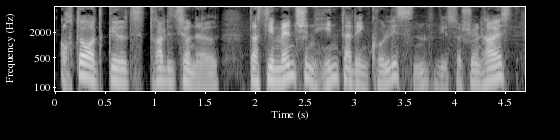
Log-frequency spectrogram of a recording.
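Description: A man's voice: medium pitch, dry recording. A man hosting a radio show, reading a news commentary aloud. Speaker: radio host.

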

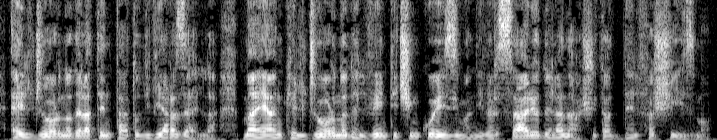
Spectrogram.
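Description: A man with an Italian accent giving a measured, dramatic historical narration for radio theatre, slowing and dropping his voice for emphasis. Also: lowish voice, animated, warm tone. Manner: measured, slows and drops for emphasis. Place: radio studio.

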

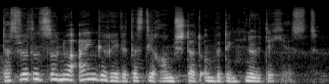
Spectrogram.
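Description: A low-pitched, determined daughter. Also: female voice, animated, a little fast, darkish tone. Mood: earnest, urgent. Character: determined adult daughter, idealistic, quietly rebellious. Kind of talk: 1970s German radio play acting.

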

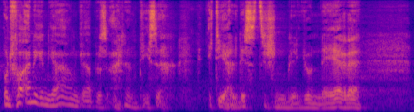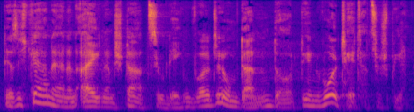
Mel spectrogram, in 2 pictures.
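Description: An actor playing a shady, condescending crime boss in a radio thriller, with a husky, gravelly voice and a smug, wordy manner. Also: male voice, fairly low pitch, heavily acted. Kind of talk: radio crime drama acting.

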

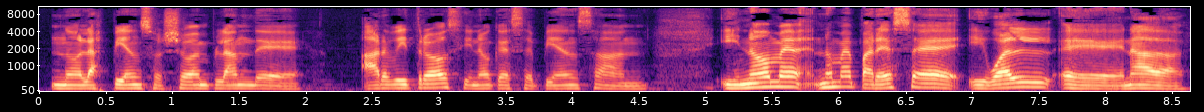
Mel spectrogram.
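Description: Clear-voiced, reflective Argentine man. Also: mid-range voice. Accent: Argentine Spanish. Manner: hesitant, reflective, self-correcting. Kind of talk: informal intellectual discussion.

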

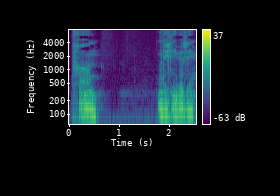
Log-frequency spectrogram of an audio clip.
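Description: An actor playing a cynical, self-assured police detective in a radio crime drama, with a dry, sardonic manner. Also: male voice, medium pitch, fairly even intonation, slow, vocal fry, breathy edge, exaggerated voice. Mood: defensive, calm.

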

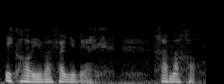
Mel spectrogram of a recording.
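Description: An elderly woman lying in a hospital bed, her voice very mellow and soft-edged over faint noise. She chats wistfully and kindly, musing and correcting herself, in the style of a Dutch radio drama. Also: extremely low pitch, fairly quick, poor audio. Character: wistful, chatty elderly bedridden female patient. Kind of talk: Dutch radio play acting.

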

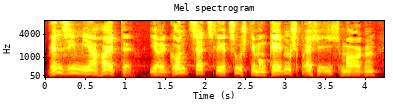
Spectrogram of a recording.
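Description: Commanding party boss, bright hard voice. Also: male voice, mid-range voice, lively intonation, measured pace. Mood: cool, controlled. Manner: authoritative, curt, clipped orders. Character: commanding male party boss, cool, hard-headed, unsentimental. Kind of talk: German radio drama acting.

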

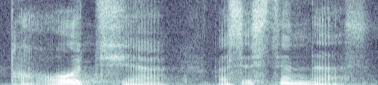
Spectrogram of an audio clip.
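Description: An actor playing an excitable, evasive newspaper editor in a radio play, very expressive in delivery. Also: male voice, sits low, slow, vocal fry, exaggerated voice. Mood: baffled. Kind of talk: German radio play acting.

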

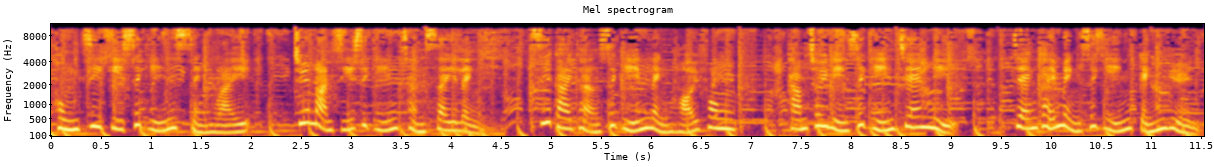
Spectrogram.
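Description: Higher-voiced woman announcing over music. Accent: Hong Kong Cantonese. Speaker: announcer reading drama credits. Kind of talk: scripted radio announcement. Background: clear music.

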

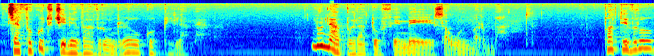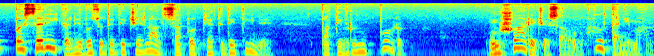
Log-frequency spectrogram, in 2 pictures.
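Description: An actor playing a commanding pastor who hunts the devil, speaking in an emphatic, oratorical radio theatre manner. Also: male voice, medium pitch, huge pitch swings, gravelly, dark tone. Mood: probing, intense. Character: commanding, certain male pastor hunting witchcraft and the devil.

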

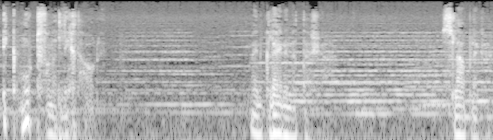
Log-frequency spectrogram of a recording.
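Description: A man's voice: deep voice, slow, pauses often, over loud music. An actor playing an earnest, lovestruck prince in his thirties in a radio play, fervent and sometimes hesitant. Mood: tender, fervent.

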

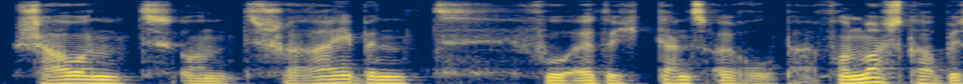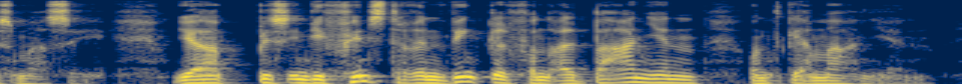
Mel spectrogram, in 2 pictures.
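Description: An actor playing an admiring eulogist in a radio play, with rhetorical, literary phrasing. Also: male voice, fairly low pitch, creaky, full character voice. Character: admiring male eulogist of a famous writer.

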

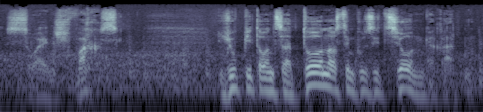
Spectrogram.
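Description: A man's voice: on the low side, expressive, normal speed, lightly acted. Man playing scornful professor over vehicle noise. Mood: indignant, scornful. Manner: sarcastic, indignant, derisive. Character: scornful, irascible eminent British astronomy professor. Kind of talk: 1960s German radio play acting. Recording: clear background vehicle noise. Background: vehicle interior noise on a drive.

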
